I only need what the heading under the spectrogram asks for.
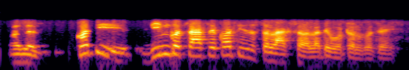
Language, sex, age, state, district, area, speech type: Nepali, male, 30-45, West Bengal, Darjeeling, rural, conversation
